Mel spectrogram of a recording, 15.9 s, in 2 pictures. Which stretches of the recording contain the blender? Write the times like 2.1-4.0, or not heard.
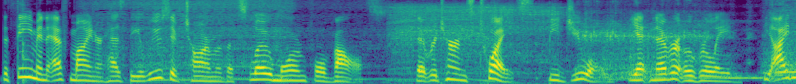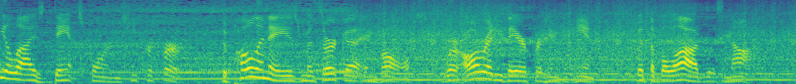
0.0-15.8.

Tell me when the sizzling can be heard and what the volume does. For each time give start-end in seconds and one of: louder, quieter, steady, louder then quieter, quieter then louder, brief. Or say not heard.
not heard.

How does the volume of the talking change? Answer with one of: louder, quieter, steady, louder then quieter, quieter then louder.
steady.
